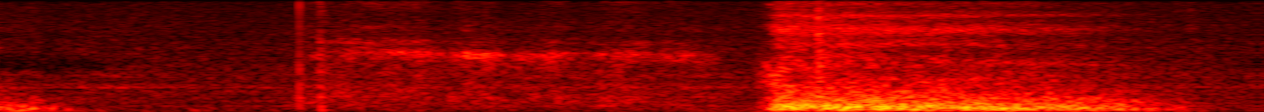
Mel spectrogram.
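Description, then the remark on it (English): A click, then a single steady voicemail beep lasting about a second over low phone-line hiss, followed by a sudden burst of loud rumbling, crackling noise. No one speaks. “At the tone, please record your voice message.”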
